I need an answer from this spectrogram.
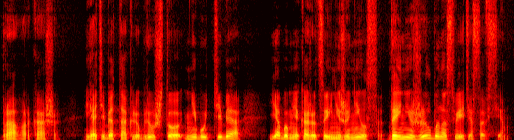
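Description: A man's voice: medium pitch, sing-song, moderate pace, a little mellow, voice pushed up. A man voicing a timid, earnest young male clerk who pleads and explains himself. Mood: tender.

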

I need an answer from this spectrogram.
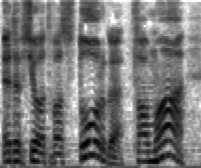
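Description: A man's voice: fairly high pitch, very animated, normal speed, pushed and bright. Man playing a fervent, overwrought colonel. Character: emotional, good-hearted middle-aged colonel.

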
